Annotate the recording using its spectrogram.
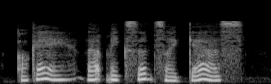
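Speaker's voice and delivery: ordinary delivery, nothing marked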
